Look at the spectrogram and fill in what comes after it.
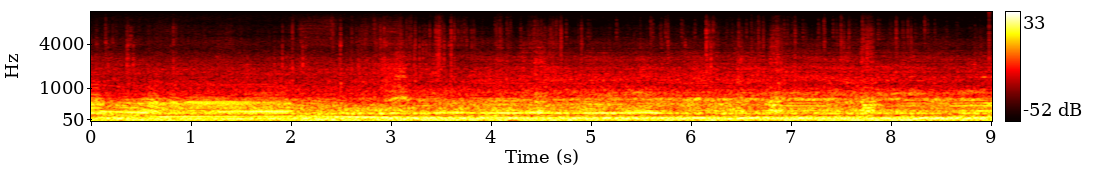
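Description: A 1997 Alfa Romeo GTV 2.0 Twin Spark's four-cylinder engine, heard from inside the cabin, running at lower revs as the car slows from about 86 to 63 km/h into a corner, with a drop in pitch about two seconds in.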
